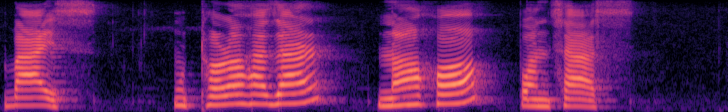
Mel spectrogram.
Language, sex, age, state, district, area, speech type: Assamese, female, 45-60, Assam, Biswanath, rural, spontaneous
